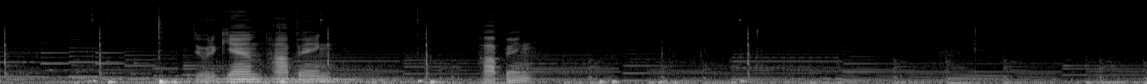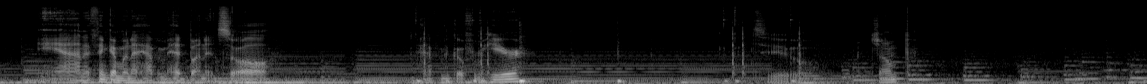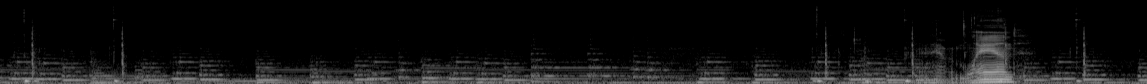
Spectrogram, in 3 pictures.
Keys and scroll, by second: 1.6 super+v, 6.0 super+v.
